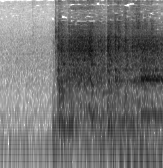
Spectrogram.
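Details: Honda Beat FI scooter after shorted regulator/rectifier (kiprok) and failed ECU caused ignition loss, with fuse installed; brief starter whir, catches at once, settles to steady even idle; clean healthy start.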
